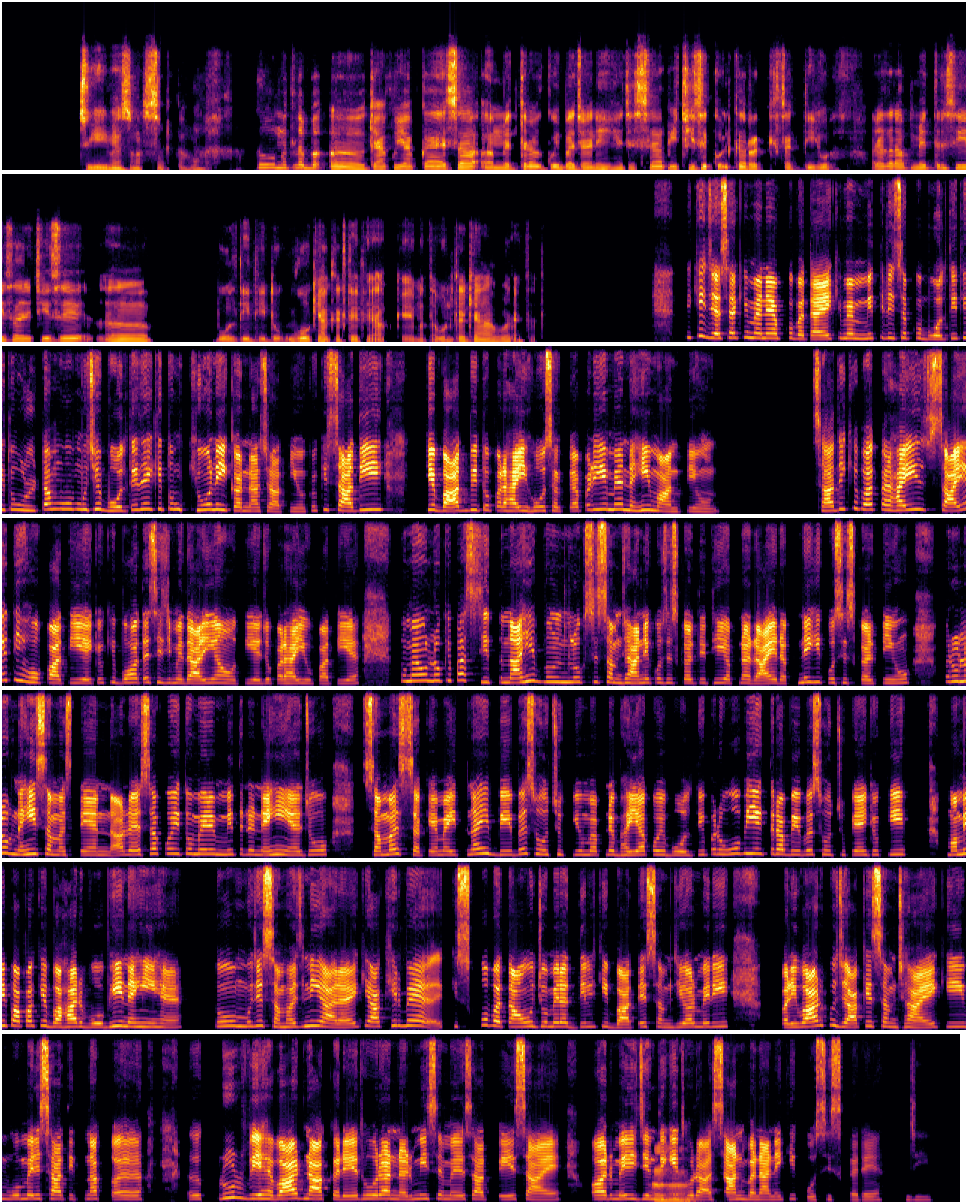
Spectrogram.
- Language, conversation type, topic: Hindi, advice, क्या आपको दोस्तों या परिवार के बीच अपनी राय रखने में डर लगता है?
- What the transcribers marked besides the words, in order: tapping; other background noise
